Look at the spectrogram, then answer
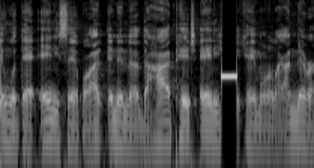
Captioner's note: beep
